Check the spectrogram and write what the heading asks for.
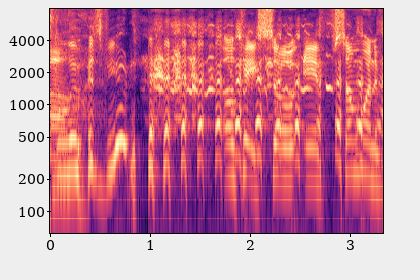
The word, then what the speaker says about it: Louis Vuitton: people calling and going i think i've been pronouncing it wrong because the headquarter says the louis vuitton okay so if someone if you're listening right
